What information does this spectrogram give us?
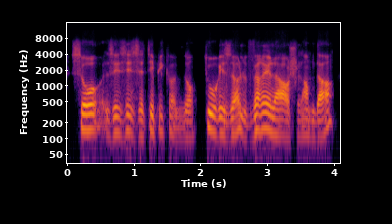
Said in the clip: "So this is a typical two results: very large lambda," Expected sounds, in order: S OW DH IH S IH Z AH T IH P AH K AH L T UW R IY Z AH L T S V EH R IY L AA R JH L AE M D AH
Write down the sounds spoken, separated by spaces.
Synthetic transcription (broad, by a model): S OW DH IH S IH Z AH T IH P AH K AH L T UW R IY Z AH L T V EH R IY L AA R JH L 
